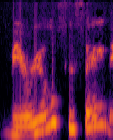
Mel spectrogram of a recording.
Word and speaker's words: Murielle Sassine: You can follow me on Instagram, and it's my name, which is spelled Murielle Sassine, M-U-R-I-E-L-L-E Sassine.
